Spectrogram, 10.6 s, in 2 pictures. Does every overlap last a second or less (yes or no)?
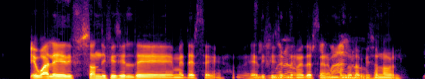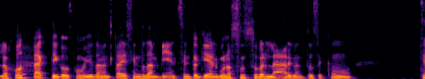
no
